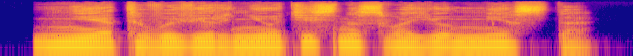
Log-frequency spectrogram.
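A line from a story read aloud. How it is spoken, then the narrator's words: Through gritted teeth. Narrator (Russian): процедила стюардесса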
